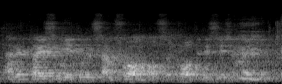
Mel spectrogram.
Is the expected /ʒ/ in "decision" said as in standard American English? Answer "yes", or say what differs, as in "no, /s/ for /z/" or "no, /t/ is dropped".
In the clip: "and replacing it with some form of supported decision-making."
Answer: yes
